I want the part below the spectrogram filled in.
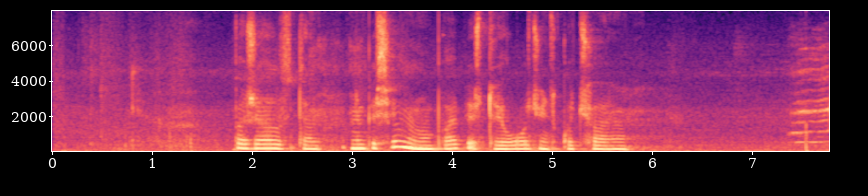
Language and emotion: Russian, sad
